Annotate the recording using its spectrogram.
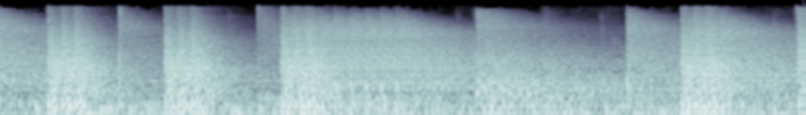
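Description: Automatic rifle fire as a cartoon sound effect: rapid, dense bursts of shots, with several louder bangs that ring out and fade, about four in all.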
